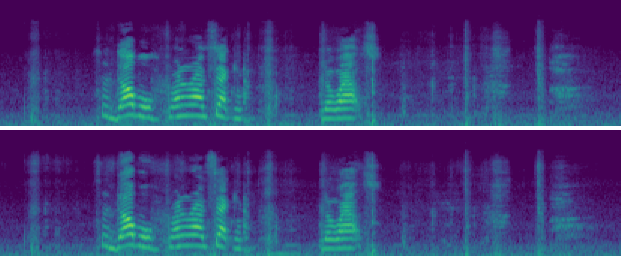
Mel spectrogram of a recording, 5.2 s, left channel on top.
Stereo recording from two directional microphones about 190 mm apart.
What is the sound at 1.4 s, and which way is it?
Speech, 10° right (ahead or behind).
